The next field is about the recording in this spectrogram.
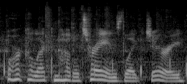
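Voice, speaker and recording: An actress playing a friendly, helpful suburban wife chatting colloquially with a close friend in a modern radio drama. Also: female voice, mid-range voice, a little fast, over music, close to an everyday voice, rough recording.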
